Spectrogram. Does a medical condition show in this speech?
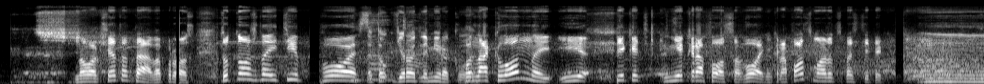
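No.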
